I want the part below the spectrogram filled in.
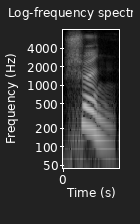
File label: "shun4", taiwanese Syllables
